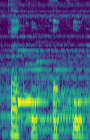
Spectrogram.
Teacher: Bunyi P, ciri-ciri mati oral, labial, klosik.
